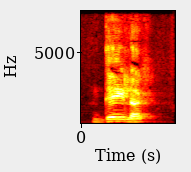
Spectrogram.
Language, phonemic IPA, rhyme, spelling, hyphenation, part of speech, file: Dutch, /ˈdeː.lər/, -eːlər, deler, de‧ler, noun, Nl-deler.ogg
- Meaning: 1. divisor 2. dealer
